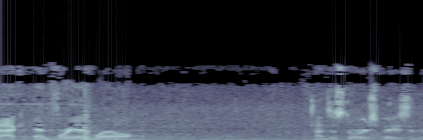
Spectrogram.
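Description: A car's tailgate latch clicks and the tailgate lifts open.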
